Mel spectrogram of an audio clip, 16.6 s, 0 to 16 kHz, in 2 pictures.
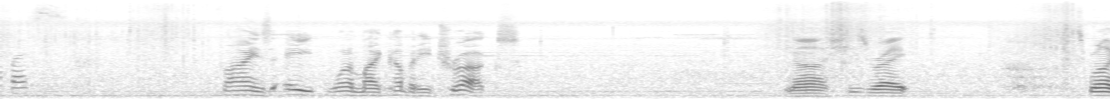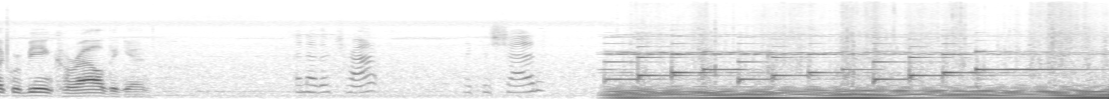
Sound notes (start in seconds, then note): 7.0 sigh; 12.8 clomping steps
